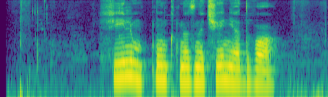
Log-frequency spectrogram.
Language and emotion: Russian, neutral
